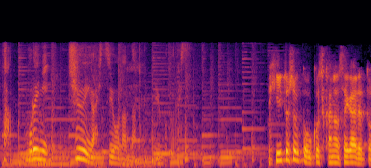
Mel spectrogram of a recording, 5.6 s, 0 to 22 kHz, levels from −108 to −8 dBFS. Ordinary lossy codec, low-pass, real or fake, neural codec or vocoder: none; none; real; none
